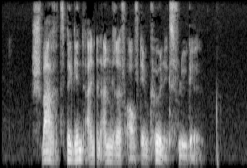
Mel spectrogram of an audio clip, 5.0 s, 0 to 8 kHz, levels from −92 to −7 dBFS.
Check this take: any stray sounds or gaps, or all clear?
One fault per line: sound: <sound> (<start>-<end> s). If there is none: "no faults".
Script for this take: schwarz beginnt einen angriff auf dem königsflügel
sound: dropout (1.9-1.9 s)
